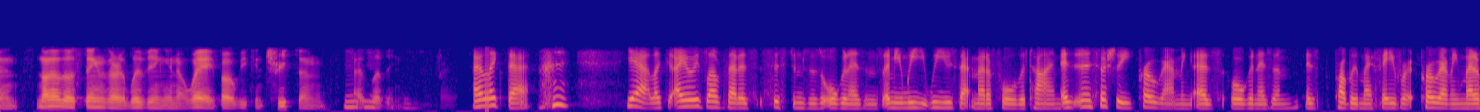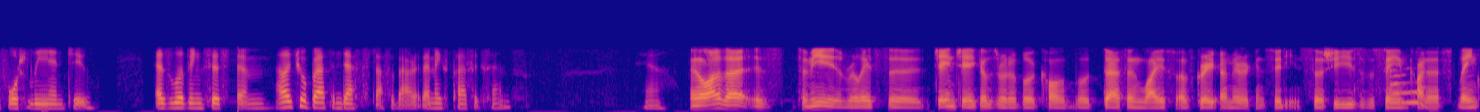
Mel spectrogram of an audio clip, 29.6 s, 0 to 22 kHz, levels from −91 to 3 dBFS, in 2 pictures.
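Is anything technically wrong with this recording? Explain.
Yes. The speech has four short robotic stutters. Each is a buzzing repeat: at 4.86 to 4.90 s (40 ms), at 15.22 to 15.28 s just after "favorite programming metaphor to" (60 ms), at 17.12 to 17.18 s between "as living" and "I liked your birth" (60 ms), and at 29.10 to 29.18 s after "she uses the" (80 ms). This is packet loss with the last packet repeated. When audio packets went missing, the receiver replayed the most recent one until fresh data arrived. The loop ignores the pitch cycle, and the repeats form a 50 Hz buzz, which fits 20 ms packets. The G.711 telephone coding carrying the call gives its usual narrow line band of roughly 250 Hz to 3.5 kHz.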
